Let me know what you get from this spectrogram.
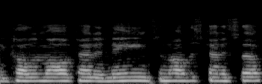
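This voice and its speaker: A man speaks in a high pitch with a dark, mellow tone. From Southern California (San Diego, Watts). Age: 60s. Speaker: online show host. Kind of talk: casual monologue. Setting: video call. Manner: animated.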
